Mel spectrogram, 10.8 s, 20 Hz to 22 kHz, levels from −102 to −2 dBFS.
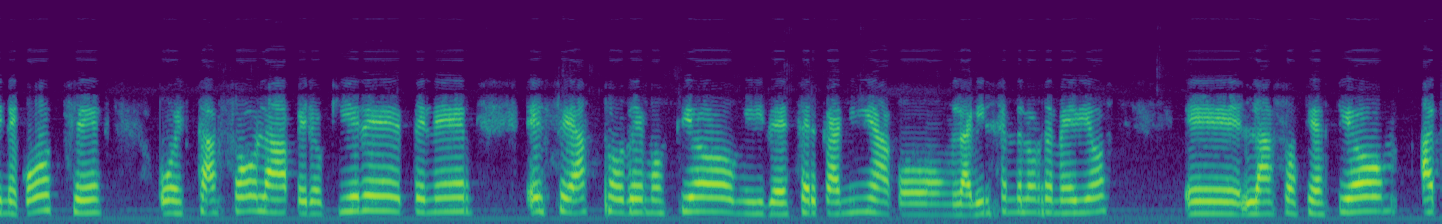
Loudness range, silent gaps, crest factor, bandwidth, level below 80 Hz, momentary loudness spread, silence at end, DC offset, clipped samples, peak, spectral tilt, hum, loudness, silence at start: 2 LU; none; 14 dB; 5 kHz; -68 dBFS; 7 LU; 0.05 s; under 0.1%; under 0.1%; -6 dBFS; -7.5 dB/octave; none; -21 LUFS; 0 s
